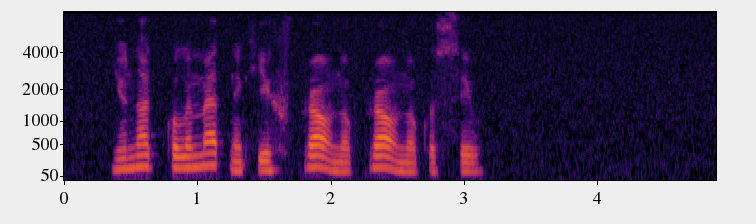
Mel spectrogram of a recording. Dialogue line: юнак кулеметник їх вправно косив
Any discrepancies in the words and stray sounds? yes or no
yes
